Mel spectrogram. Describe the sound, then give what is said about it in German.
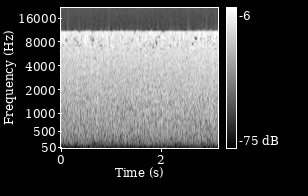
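Light rain patters steadily and evenly on a magic carpet above the jungle, a soft continuous hiss of countless small drops with no voices or other sounds. “der Regen prasselt leicht auf den Zauberteppich, der durch seine magischen Eigenschaften genauso gut funktioniert wie ein Regenschirm.”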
